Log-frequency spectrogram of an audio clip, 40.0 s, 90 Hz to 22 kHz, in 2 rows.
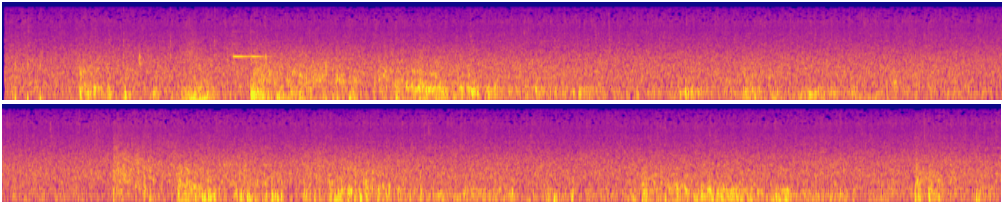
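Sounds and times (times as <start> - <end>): heavy rain: 0.0 - 39.9
thunder rumbling: 0.2 - 9.7, 38.2 - 39.8.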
